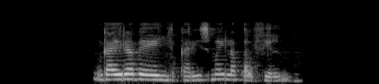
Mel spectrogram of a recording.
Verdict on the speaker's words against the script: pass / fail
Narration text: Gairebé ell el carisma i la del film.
pass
